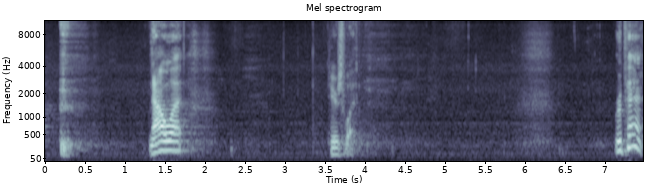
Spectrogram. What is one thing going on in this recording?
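A middle-aged man speaks with emphasis through a microphone, pausing between short phrases.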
